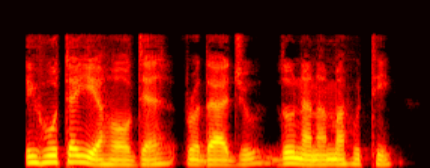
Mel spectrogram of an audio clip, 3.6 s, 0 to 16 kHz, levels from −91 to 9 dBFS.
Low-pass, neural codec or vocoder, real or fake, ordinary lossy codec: 7.2 kHz; codec, 16 kHz, 0.5 kbps, X-Codec, WavLM features, trained on Multilingual LibriSpeech; fake; none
